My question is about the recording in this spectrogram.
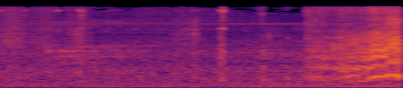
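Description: Zipper of a saxophone case being drawn open, one short zip swelling near the end, over a steady low hum.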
